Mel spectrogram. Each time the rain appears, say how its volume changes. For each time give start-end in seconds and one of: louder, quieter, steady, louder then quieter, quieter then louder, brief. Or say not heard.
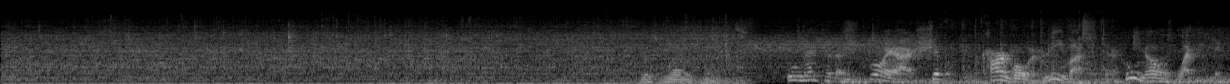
0.0-12.2 steady.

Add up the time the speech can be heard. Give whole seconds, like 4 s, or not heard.
6 s.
